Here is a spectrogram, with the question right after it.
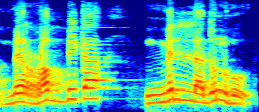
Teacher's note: یہ یرملون کے حروف میں سے لام میں اور را میں غنہ نہیں ہوتا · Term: ادغام بلا غنہ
